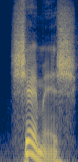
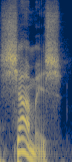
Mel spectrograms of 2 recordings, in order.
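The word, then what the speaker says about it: שמש: pronuncia un poco Dif como el término para el sol shemesh que a veces se pronuncia shames diferente terminología mismas palabras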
